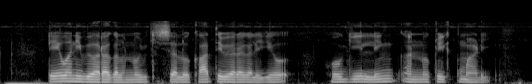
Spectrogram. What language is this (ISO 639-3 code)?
kan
